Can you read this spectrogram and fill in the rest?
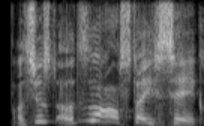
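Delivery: high-pitched sarcastic mock suggestion. Sarcastic retort in retold quarrel.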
